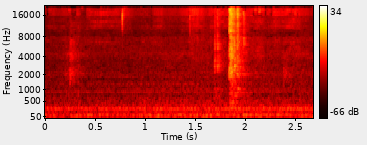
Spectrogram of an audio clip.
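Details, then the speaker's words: Whirlwind pinball on solenoid test with new power supply, Hurricane apron swapped in: a few sharp, hard clacks over low electrical hum as the kickback coil plunger hits the apron, whose cutout is undersized; apron must be swapped back. "I just did all lamp test and sound test and was going through the solenoids, and the kickback was going like, what the hell is that noise?"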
